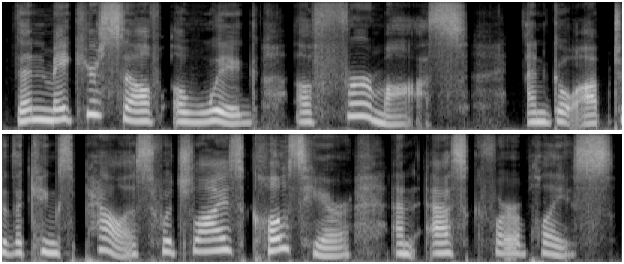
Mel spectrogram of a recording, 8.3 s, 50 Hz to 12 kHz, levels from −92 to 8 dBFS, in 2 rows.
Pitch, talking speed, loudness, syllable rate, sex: 225 Hz, 175 wpm, -18 LUFS, 4.3 syllables/s, female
